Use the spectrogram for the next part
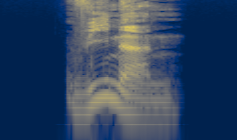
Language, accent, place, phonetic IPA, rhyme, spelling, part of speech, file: German, Germany, Berlin, [ˈviːnɐn], -iːnɐn, Wienern, noun, De-Wienern.ogg
- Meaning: 1. dative plural of Wiener 2. gerund of wienern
